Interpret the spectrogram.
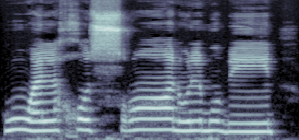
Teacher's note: خس میں سختی سیٹھی کے ساتھ واضح ہوگا سین، رو میں الف مدہ کھینچ کر.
